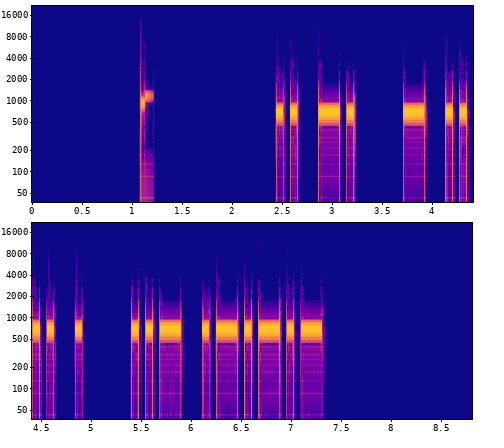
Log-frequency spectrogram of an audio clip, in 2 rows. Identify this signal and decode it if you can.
Morse code, heard as a keyed tone, about 17 wpm, 700 Hz. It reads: IN THE U.
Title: Sets of 3 Words 17wpm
